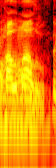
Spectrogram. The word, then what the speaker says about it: Polamalu: Polamalu.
